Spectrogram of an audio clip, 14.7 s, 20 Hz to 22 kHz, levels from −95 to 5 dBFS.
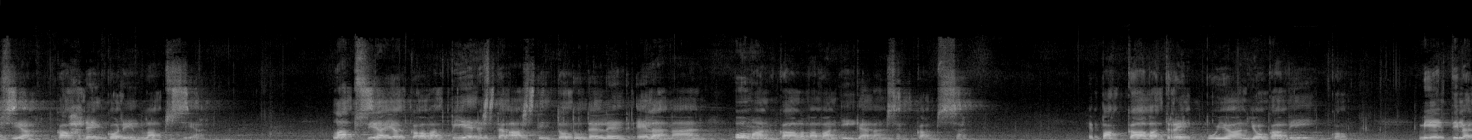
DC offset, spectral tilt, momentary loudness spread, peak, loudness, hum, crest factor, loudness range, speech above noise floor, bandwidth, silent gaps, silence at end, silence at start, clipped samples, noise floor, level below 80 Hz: under 0.1%; -4.5 dB/octave; 14 LU; -12 dBFS; -29 LUFS; none; 18 dB; 4 LU; 25 dB; 16 kHz; none; 0 s; 0 s; under 0.1%; -54 dBFS; -62 dBFS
